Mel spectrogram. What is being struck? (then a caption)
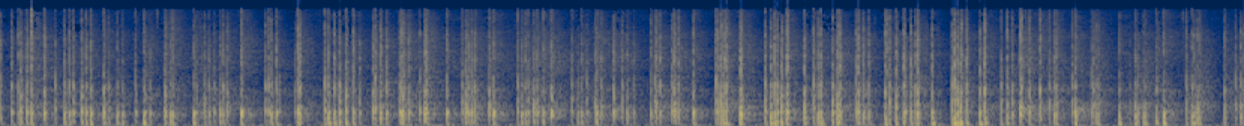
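Small cardboard box. A small, hollow, rectangular yellow cardboard gift box is held in both hands and tapped and scratched with fingertips and nails. The result is a rapid, steady stream of crackly taps and scratches with a hollow, low-mid body. Each tap dies away almost instantly.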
